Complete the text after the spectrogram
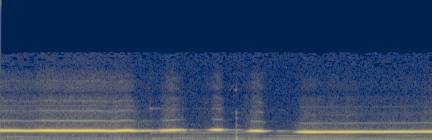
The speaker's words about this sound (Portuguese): Nesse mesmo instante, ouvimos um assobio alto, como se alguém estivesse assobiando para chamar nossa atenção.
